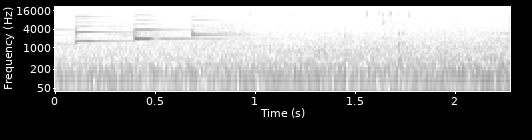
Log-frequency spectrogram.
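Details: Midea HealthGuard Smart 13kg (MF200) washing machine powering up: three short rising electronic beeps in a quiet room, the normal switch-on chime.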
